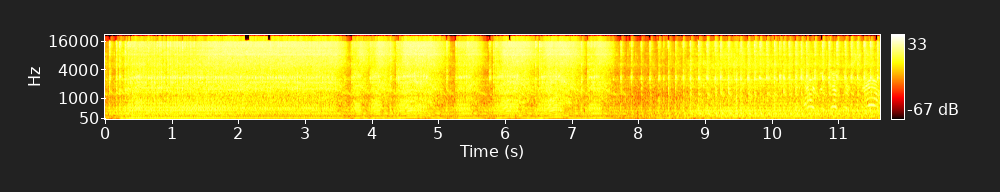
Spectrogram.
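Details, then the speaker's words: New Husqvarna 460 Rancher chainsaw, first start out of the box with the decomp used and choke off; it seems already tuned. It starts after a few pulls into a crisp two-stroke buzz that picks up cleanly and holds steady. It runs normally. "Sounds like it's running really good right out the box. So, that's that's nice."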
